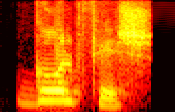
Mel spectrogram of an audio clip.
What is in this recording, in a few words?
"goldfish", Indian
